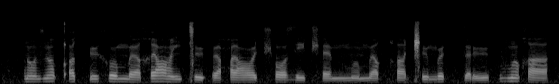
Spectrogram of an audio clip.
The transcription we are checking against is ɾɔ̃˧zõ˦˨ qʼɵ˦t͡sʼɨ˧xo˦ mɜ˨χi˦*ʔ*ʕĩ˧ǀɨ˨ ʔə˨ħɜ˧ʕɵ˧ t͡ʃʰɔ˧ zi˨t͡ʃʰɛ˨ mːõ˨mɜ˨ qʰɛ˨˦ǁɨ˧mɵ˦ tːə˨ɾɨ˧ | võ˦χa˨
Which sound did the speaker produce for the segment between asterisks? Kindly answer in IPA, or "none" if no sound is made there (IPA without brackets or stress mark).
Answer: none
